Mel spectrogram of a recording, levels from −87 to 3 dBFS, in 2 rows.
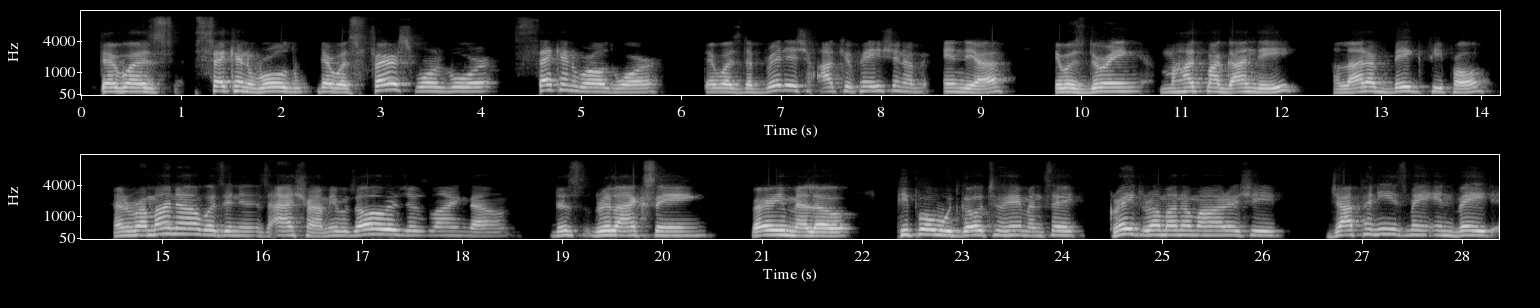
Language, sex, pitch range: English, male, 160-195 Hz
